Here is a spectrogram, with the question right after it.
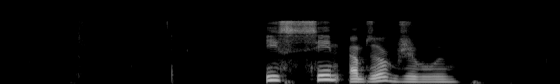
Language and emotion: Russian, neutral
